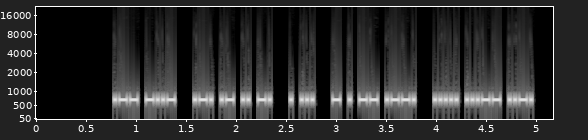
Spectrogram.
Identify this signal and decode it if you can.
Morse code, heard as a keyed tone, about 43 wpm, 700 Hz. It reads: WX RAIN ES TEMP 53F
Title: Practice QSO - Exchange 2 - Info - 45wpm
